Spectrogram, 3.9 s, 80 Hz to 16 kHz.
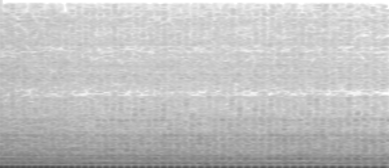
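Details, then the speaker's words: Bajaj Pulsar N160 on first cold start of the day: even thump about twelve times a second with a light clatter riding on it; noise only on first start, gone on restart, cause unknown. "বন্ধুরা, আমার Pulsar N160 বাইকটি দিনের first স্টার্টে engine থেকে একটি অদ্ভুত রকম noise আসে।"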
